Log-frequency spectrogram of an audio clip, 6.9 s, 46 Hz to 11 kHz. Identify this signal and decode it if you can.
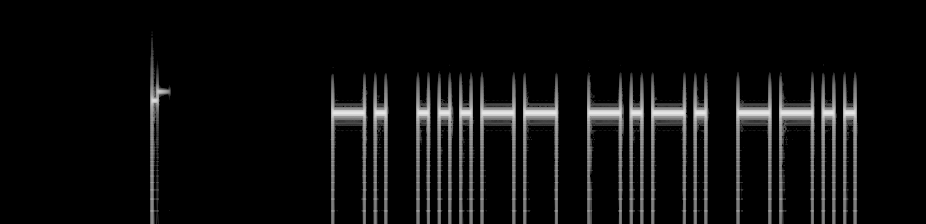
Morse code, heard as a keyed tone, about 15 wpm, 700 Hz. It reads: N3CZ
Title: Easy Call Signs Repeated 3x - 15wpm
